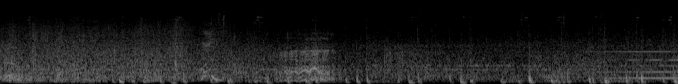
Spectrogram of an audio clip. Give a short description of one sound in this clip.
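A horse's hooves thud on soft ground at a trot.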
